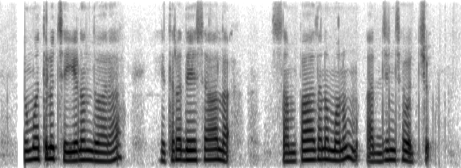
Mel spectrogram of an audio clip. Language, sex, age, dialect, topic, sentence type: Telugu, male, 18-24, Utterandhra, banking, statement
